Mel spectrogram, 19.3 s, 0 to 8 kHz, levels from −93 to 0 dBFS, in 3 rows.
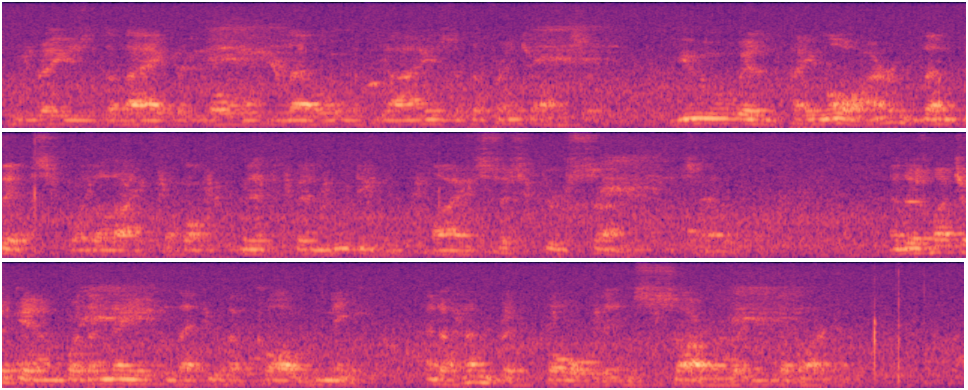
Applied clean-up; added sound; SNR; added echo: none; Wild animals; 7 dB; reverberation time 0.3 s.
